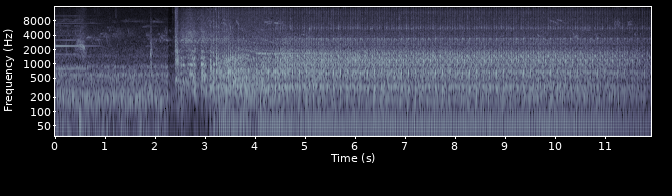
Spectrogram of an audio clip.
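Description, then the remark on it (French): A tractor engine cranks and catches after a couple of seconds of quieter background noise at a farm in Saint-Jean-la-Poterie on the morning of 22 February, before a tractor trip to a protest, then settles into a loud, steady idle with a rough, throbbing rumble that continues to the end. “Et c'est la première fois que vous faites le trajet en tracteur jusque pour une manif ou pour la ZAD?”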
